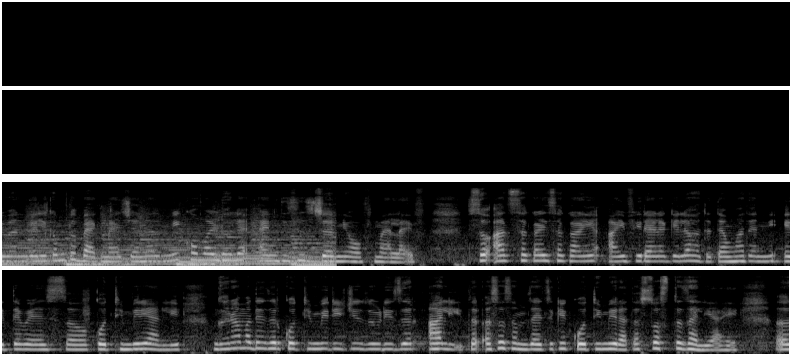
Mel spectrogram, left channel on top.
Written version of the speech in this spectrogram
welcome to back my channel. मी Komal Dhole and this is journey of my life. So आज सकाळी आई फिरायला गेल्या होत्या, तेव्हा त्यांनी येते वेळेस कोथिंबीर आणली. घरामध्ये जर कोथिंबीरीची जुडी जर आली तर असं समजायचं की कोथिंबीर आता स्वस्त झाली आहे.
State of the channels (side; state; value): left; silent; digital silence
